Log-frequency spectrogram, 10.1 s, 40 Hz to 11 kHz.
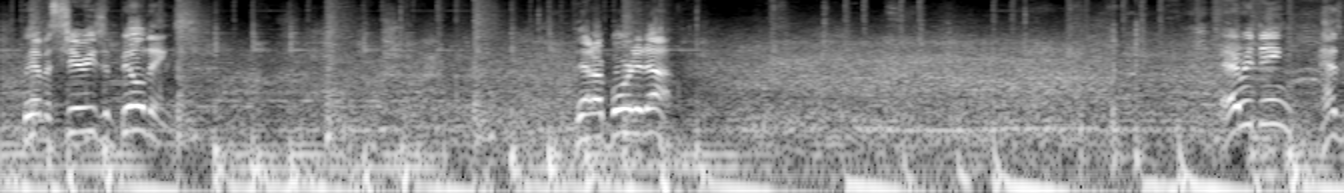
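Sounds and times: background music: 0.0s - 10.0s
cars going by: 0.0s - 10.0s.

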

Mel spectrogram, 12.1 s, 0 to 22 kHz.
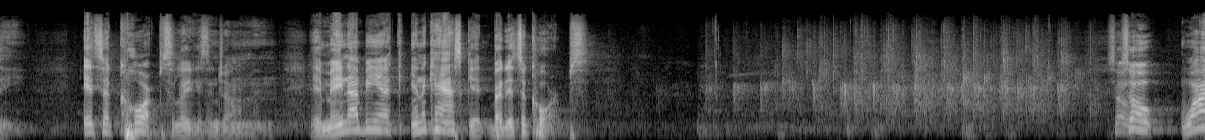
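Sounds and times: audience applauding: 7.0s - 11.3s.

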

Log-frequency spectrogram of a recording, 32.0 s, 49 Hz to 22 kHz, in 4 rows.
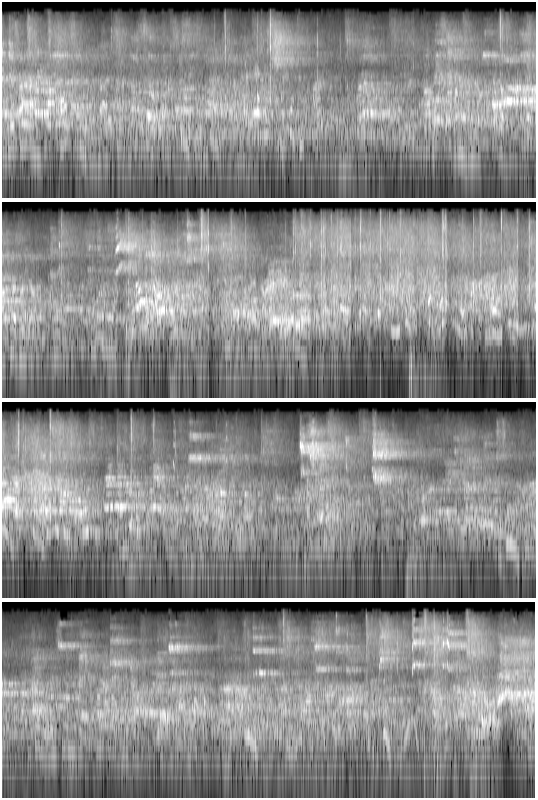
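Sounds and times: crowd chatter in a hall: 0.0s - 32.0s.

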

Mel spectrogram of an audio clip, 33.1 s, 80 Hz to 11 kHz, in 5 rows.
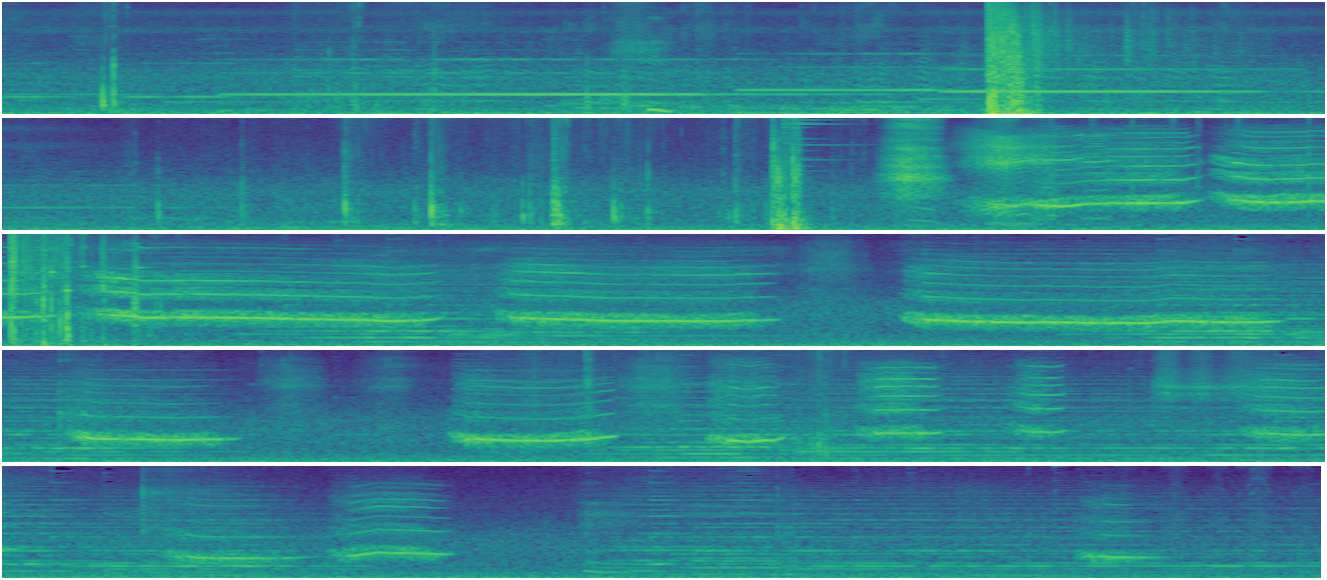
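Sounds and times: heavy thuds: 4.8s - 6.4s
creature's high wavering cries: 11.4s - 19.6s, 22.1s - 25.2s, 25.8s - 26.7s, 27.3s - 28.8s.

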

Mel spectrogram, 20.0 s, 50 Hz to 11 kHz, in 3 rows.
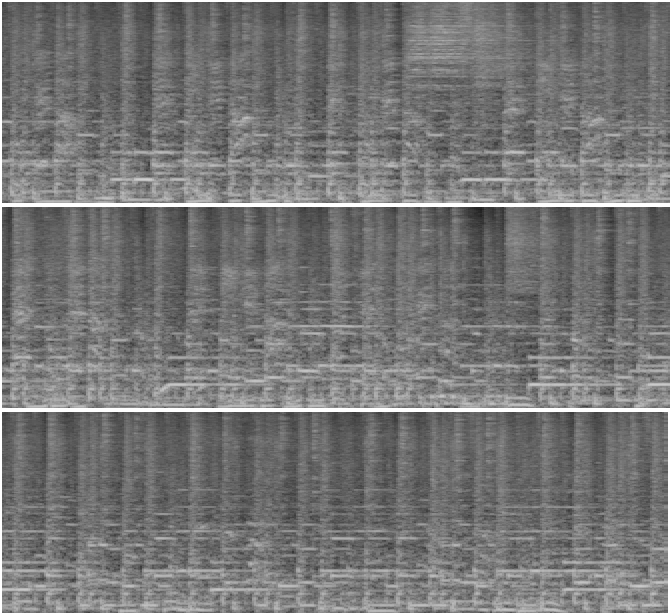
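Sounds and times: live band playing dance music: 0.0s - 20.0s.

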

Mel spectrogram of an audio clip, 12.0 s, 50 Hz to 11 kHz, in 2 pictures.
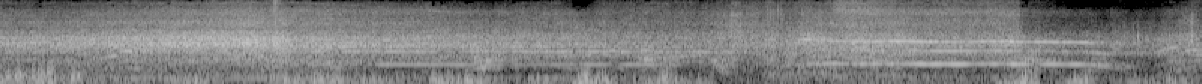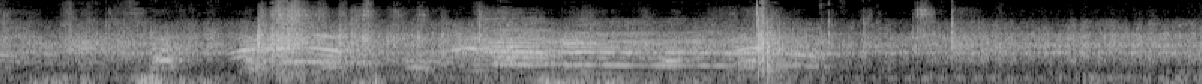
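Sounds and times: fire engine diesel engine running: 0.0s - 12.0s
high squealing tones: 1.3s - 6.0s.

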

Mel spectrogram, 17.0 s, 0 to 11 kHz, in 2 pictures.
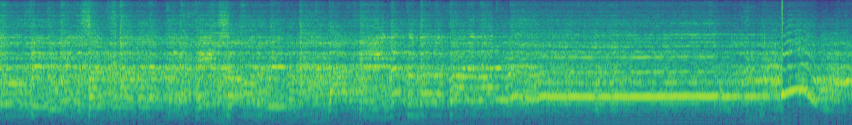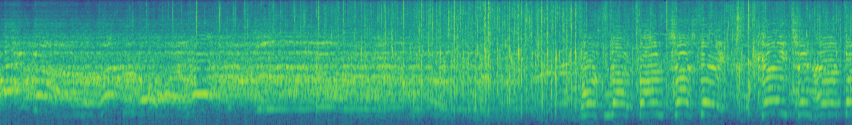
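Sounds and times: person singing: 0.0s - 7.4s
crowd clapping and cheering: 7.2s - 17.0s.

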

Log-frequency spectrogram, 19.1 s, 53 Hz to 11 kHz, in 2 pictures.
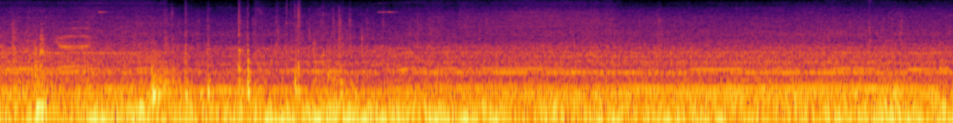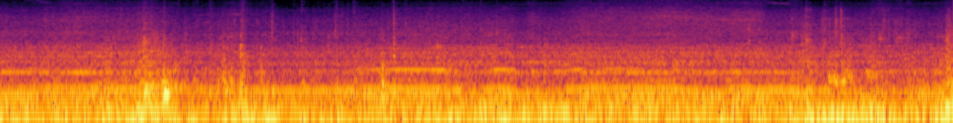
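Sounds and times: excavator engine and hydraulics: 0.0s - 19.0s.

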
